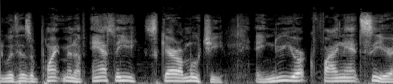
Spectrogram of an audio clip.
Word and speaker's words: Scaramucci: nonsense anymore so now Donald appoints this Anthony scaramucci I guess that's how that looks like how you say it I'm almost sure that's how you say it scaramucci s c a r a m u CCI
